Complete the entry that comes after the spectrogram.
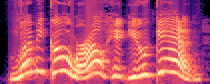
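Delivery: high, loud furious shout. A narrator's reading. Brer Rabbit stuck in tar, shouting at the tar baby. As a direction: yell it while stuck fast. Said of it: "shouted Brer Rabbit".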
